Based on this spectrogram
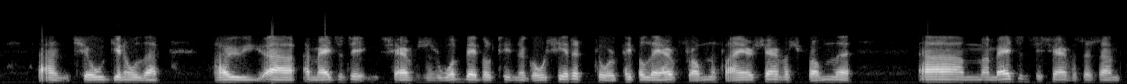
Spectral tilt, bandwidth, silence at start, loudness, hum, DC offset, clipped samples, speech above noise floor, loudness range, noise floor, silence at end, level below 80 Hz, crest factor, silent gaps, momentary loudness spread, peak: -7 dB/octave; 4.9 kHz; 0.4 s; -18 LUFS; none; under 0.1%; under 0.1%; 42 dB; 2 LU; -59 dBFS; 0.1 s; -74 dBFS; 18 dB; none; 10 LU; 0 dBFS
